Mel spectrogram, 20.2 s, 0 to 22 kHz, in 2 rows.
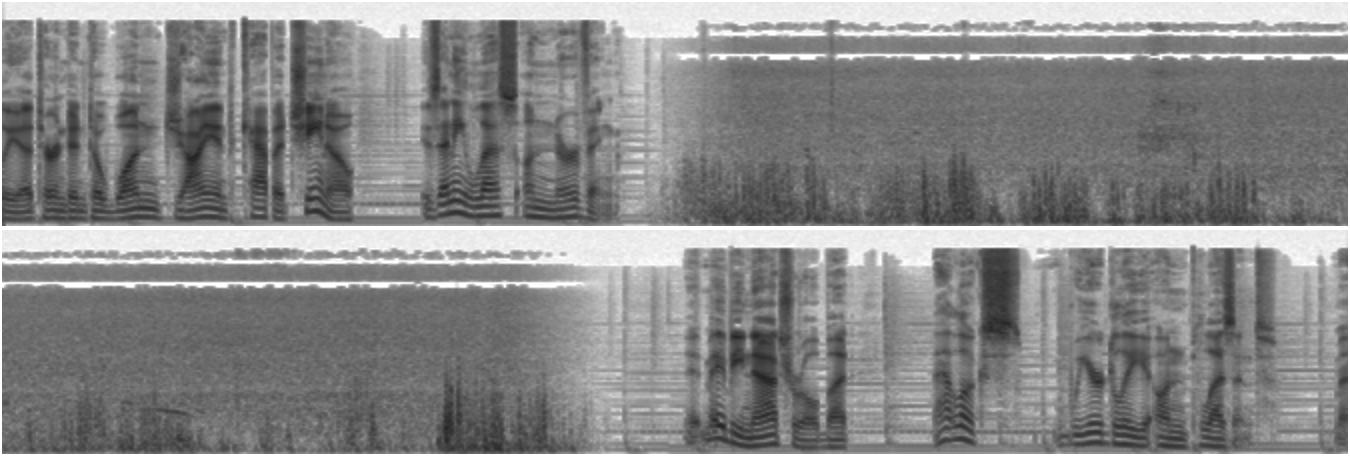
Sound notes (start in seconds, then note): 4.5 wind rustling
